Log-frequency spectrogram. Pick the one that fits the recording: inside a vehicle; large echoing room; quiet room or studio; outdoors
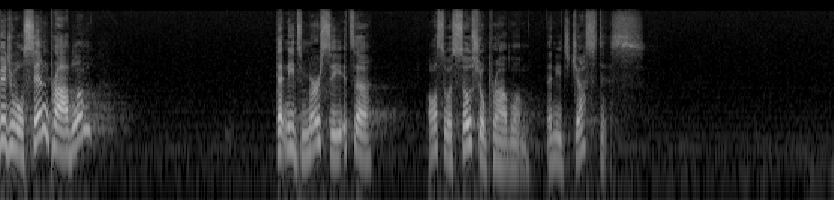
large echoing room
